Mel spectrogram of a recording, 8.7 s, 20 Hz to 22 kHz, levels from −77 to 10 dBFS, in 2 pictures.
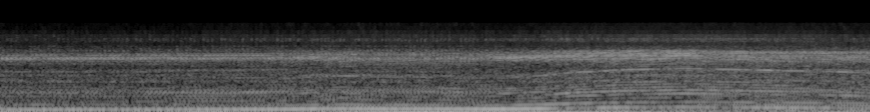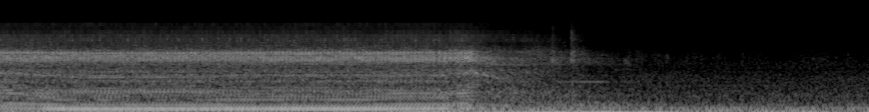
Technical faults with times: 0.00-8.70 Nellymoser compression

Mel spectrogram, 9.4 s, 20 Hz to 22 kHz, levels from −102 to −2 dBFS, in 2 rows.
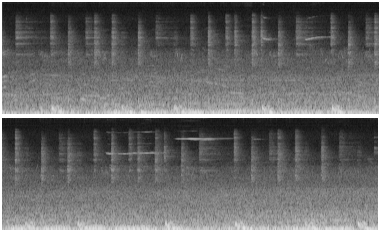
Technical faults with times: none

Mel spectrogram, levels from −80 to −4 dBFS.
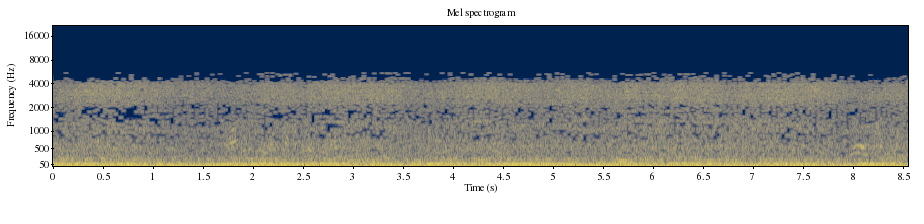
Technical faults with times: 0.00-8.56 MP3 compression

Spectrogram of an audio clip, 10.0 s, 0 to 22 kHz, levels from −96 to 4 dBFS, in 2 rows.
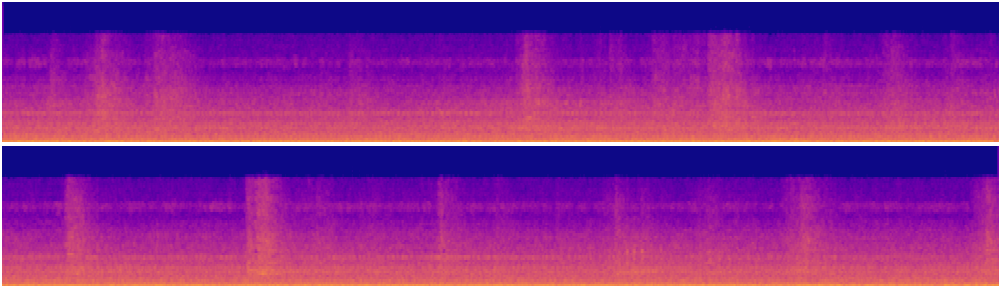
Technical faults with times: none

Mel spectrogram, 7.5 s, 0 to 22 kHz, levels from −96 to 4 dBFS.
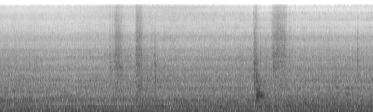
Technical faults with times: none

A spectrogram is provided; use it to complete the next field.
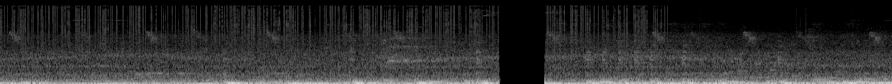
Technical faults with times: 0.00-6.71 unreliable data bit
4.99-5.45 playback stall

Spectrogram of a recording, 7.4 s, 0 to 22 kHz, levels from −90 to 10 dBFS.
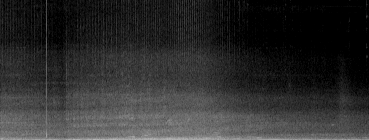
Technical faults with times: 0.92 electrical switching spike

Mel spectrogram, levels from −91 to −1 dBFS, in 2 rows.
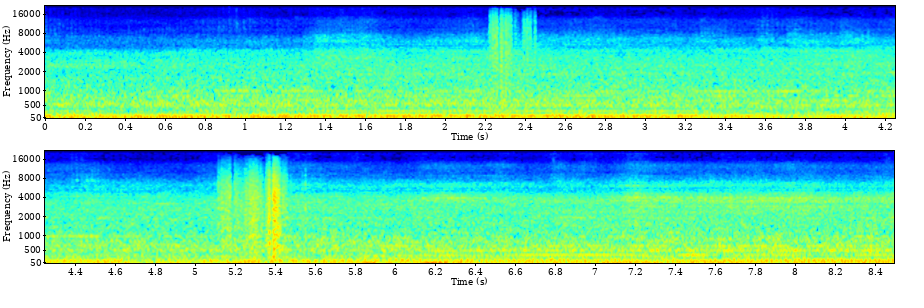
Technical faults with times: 2.21-2.46 cable scratch noise
5.11-5.55 cable scratch noise

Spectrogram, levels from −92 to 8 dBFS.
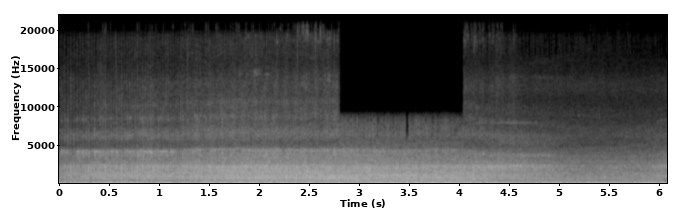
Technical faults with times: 2.80-4.04 Bluetooth SBC bit pool drop

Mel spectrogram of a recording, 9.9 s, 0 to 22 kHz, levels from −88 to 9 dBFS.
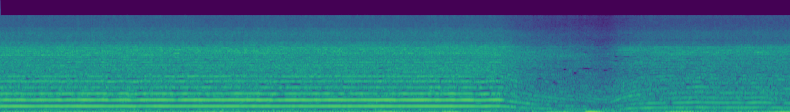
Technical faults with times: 0.00-9.88 HE-AAC compression

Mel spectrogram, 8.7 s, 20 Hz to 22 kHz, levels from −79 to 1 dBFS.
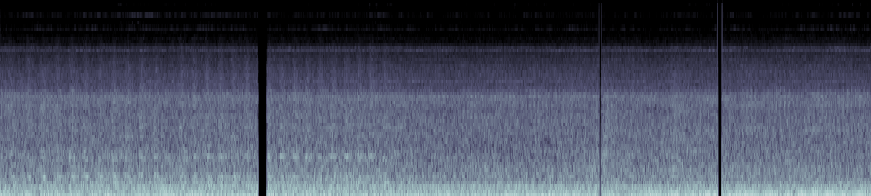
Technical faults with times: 2.58-2.67 block of digital silence
5.99-6.01 block of digital silence
7.17-7.22 block of digital silence

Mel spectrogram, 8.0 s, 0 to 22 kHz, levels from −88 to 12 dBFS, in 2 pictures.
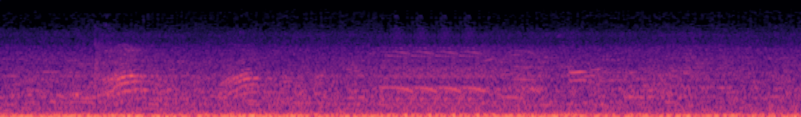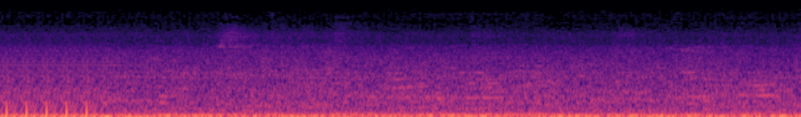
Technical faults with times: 2.05-2.41 repeated frames
4.03-4.53 repeated frames

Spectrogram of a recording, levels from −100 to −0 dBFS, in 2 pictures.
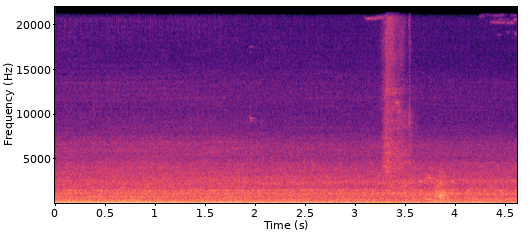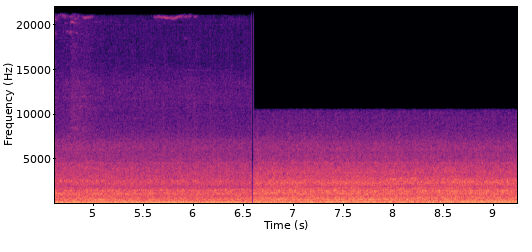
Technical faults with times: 6.58-9.25 input switched to a poorer device

